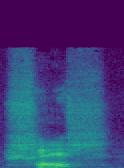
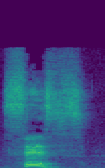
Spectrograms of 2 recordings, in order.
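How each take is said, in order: First: The consonant is a pure sh sound. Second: The consonant is a pure s sound. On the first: "Es ist nicht Schesch" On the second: "es ist nicht Ses"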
